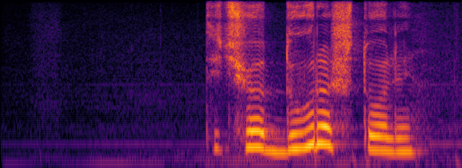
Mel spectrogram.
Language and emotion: Russian, angry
